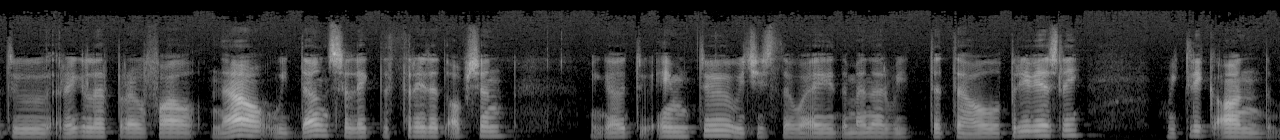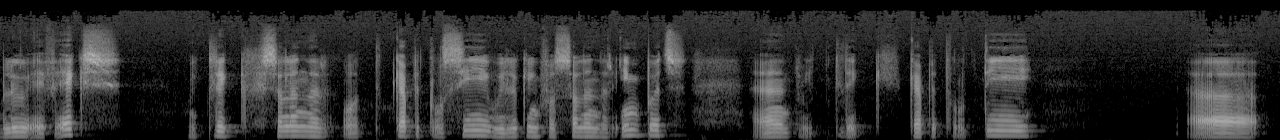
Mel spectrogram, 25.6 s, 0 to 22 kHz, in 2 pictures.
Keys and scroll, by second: 17.2 c, 19.6 typing, 22.5 typing.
